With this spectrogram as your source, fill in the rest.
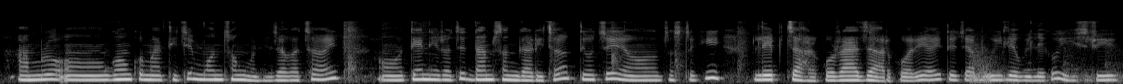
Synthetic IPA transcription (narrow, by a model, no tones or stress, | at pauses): ɦamroɡʌw̃komat̪ʰit͡sʌĩmʌnsʌŋbʱʌnːid͡zʌɡʌt͡sʰʌɦʌj | t̪janiɾʌt͡sʌĩd̪amsʌŋɡaɽit͡sʰʌt̪jot͡saĩd͡zʌst̪ʌkilept͡saɦʌɾukorad͡zaɦʌɾukʌɾeɦʌjt̪jot͡saĩʌbʌujleujlekoɦisri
